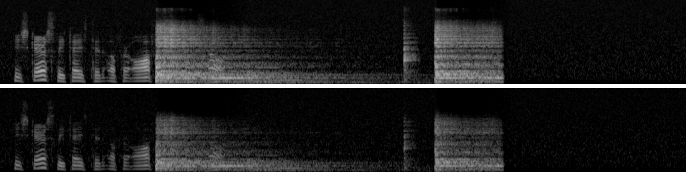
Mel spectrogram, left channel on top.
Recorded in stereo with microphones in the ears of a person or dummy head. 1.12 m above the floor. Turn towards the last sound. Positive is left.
turn(degrees=55)  # may be behind; listen again after turning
